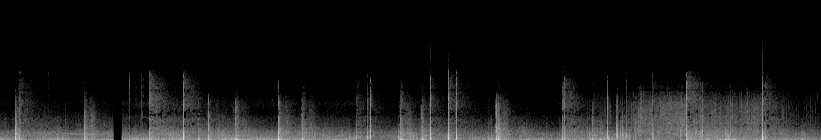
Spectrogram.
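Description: Aerial fireworks display: shells bursting in rapid, irregular succession, dozens of sharp bangs over a continuous backdrop of more distant bursts. The sound drops out for an instant about two seconds in.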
